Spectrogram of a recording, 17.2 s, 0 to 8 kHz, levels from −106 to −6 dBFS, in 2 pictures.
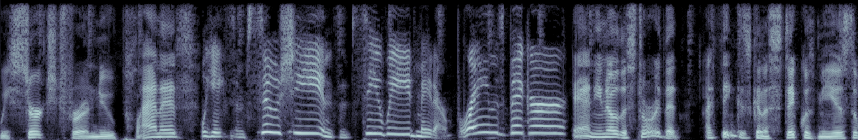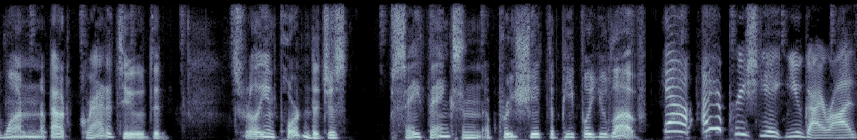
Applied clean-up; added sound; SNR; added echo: neural mask model Resemble Enhance denoiser.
